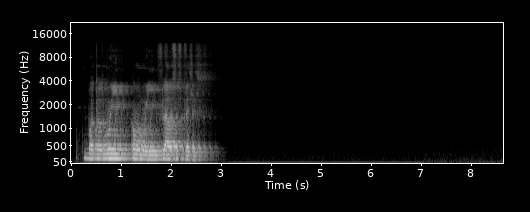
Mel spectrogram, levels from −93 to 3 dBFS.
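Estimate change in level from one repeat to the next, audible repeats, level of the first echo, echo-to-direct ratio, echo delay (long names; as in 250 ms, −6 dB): −8.0 dB, 4, −6.0 dB, −5.5 dB, 112 ms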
